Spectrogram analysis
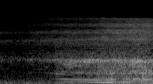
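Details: Snoring during sleep, recorded with a snoring app: snoring.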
